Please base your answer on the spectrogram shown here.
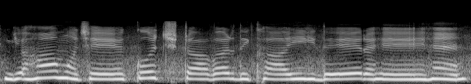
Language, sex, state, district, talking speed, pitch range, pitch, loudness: Hindi, female, Madhya Pradesh, Katni, 100 wpm, 240-260 Hz, 250 Hz, -9 LUFS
